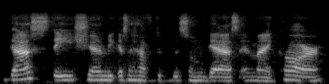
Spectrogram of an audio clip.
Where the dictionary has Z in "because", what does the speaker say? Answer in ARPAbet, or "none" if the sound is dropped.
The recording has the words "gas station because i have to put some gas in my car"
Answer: S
